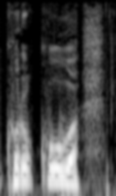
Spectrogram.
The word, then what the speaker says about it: куркума: Мы тут выяснили, что ударение в этом слове куркума.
